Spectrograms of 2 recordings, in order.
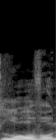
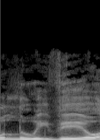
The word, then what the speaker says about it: Louisville: And by the way, correct pronunciation on this, tell the world, it's Louisville, right? Like, I'm doing this right, Louisville. – Yeah, it's Louisville, not no Louisville or Louisville. It's Louisville.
